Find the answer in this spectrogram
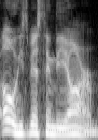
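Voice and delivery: ordinary talk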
